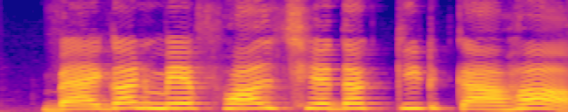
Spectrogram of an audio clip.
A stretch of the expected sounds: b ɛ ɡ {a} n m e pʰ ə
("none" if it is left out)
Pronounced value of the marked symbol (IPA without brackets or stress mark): ə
